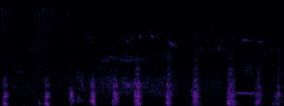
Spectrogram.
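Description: Mechanical pencil lead scratching on Bristol board in a run of short, quick strokes, about two or three a second.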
